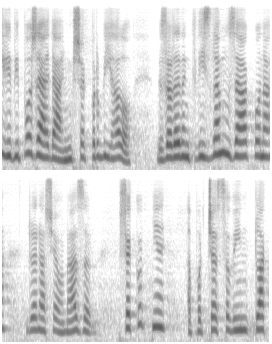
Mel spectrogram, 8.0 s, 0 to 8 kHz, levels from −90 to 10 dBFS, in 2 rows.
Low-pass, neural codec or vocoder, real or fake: 7.2 kHz; codec, 16 kHz, about 1 kbps, DyCAST, with the encoder's durations; fake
